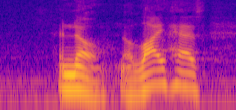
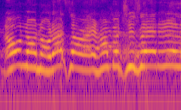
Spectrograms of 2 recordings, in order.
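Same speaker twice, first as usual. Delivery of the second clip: laughing; 9 semitones higher, faster than usual. Retold or imitated. Customer eager to end it.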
